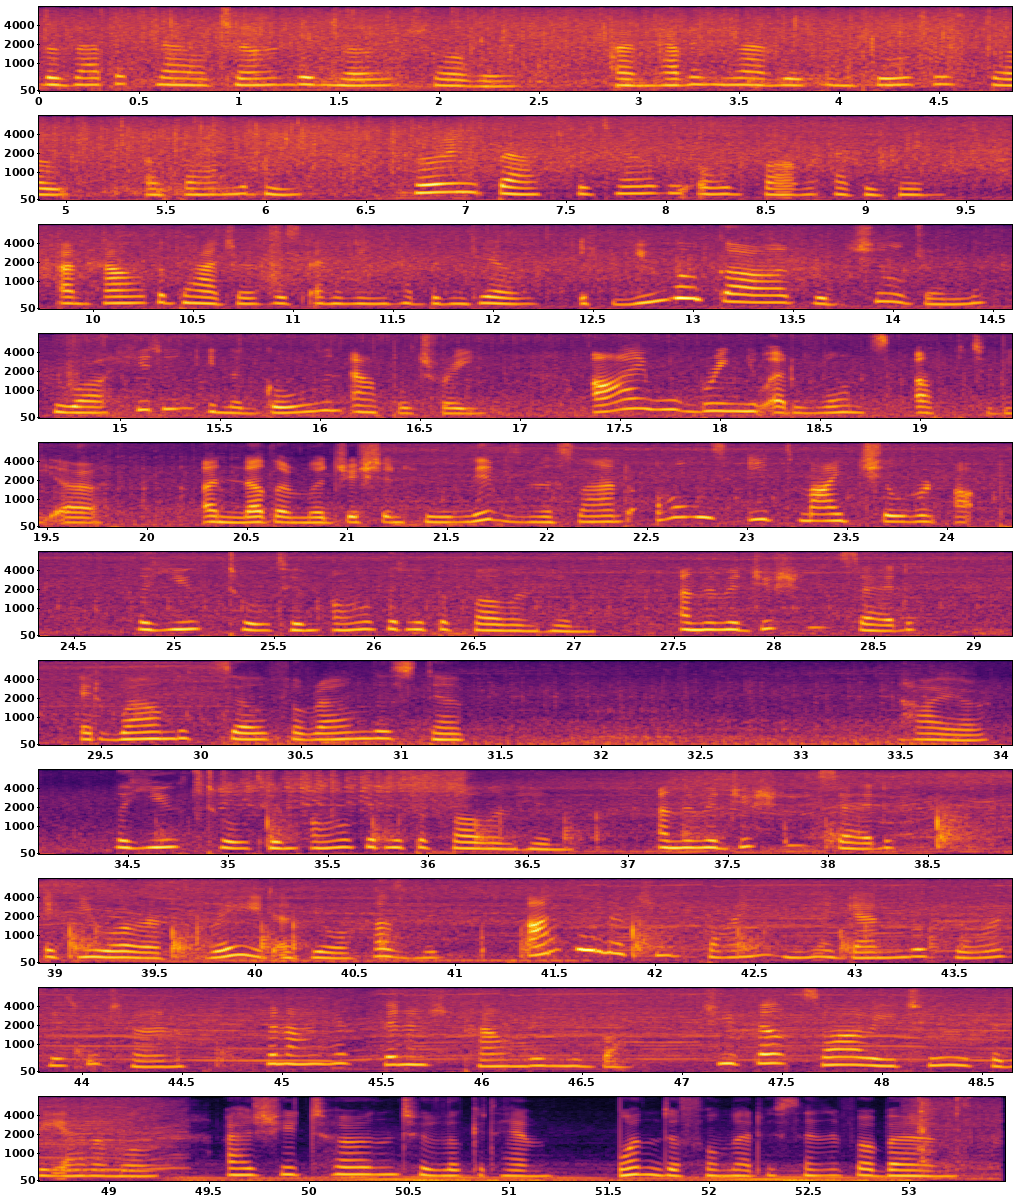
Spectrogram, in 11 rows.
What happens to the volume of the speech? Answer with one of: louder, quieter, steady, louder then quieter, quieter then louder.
steady.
